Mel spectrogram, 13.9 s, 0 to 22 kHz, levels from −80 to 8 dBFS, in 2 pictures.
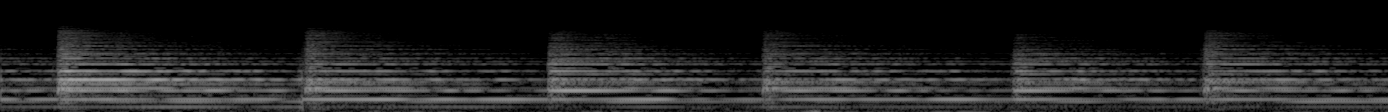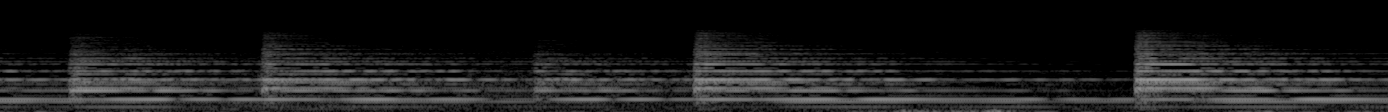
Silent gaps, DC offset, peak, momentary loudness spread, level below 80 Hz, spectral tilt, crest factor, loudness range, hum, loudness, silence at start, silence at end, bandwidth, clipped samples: none; under 0.1%; -16 dBFS; 12 LU; -66 dBFS; -3.5 dB/octave; 20 dB; 5 LU; none; -35 LUFS; 0 s; 0 s; 8.8 kHz; under 0.1%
